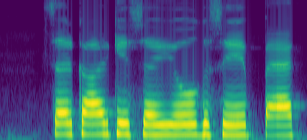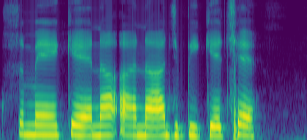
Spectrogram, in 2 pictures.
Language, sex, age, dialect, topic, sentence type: Maithili, female, 41-45, Angika, agriculture, question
